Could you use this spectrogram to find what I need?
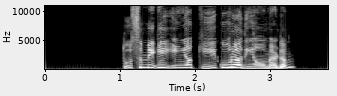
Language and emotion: Dogri, disgusted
